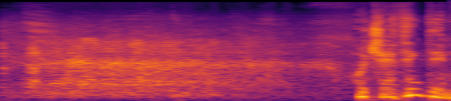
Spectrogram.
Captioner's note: audience laughs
